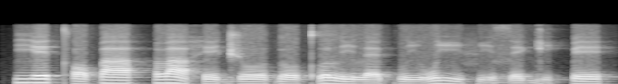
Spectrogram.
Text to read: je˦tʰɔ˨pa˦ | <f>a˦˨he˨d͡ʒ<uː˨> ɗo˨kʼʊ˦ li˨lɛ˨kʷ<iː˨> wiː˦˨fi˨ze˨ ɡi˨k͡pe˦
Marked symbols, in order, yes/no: no, no, yes

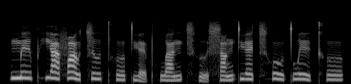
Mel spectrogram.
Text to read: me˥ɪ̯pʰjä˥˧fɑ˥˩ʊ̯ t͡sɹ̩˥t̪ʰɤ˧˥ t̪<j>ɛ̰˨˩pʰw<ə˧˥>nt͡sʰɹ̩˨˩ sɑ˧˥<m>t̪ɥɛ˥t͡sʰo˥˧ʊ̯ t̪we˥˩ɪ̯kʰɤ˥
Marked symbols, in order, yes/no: no, no, no

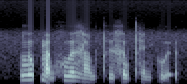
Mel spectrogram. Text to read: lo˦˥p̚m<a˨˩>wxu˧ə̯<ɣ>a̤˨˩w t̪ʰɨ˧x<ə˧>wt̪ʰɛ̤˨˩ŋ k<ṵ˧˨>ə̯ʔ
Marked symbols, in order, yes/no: no, yes, yes, yes

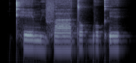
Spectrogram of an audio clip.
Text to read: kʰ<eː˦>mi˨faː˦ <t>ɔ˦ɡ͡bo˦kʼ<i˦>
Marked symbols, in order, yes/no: yes, yes, no

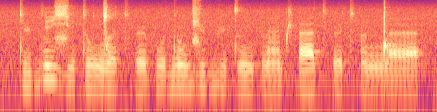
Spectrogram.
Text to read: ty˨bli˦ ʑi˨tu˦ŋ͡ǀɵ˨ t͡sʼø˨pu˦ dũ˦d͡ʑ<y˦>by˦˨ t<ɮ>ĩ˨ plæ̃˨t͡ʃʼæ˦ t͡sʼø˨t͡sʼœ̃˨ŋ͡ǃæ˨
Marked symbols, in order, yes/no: yes, no

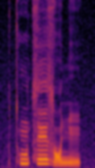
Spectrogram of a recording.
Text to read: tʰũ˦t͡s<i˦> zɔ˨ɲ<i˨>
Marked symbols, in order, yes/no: no, no

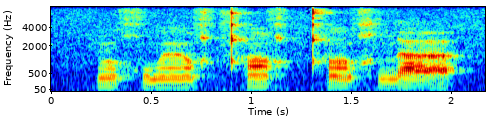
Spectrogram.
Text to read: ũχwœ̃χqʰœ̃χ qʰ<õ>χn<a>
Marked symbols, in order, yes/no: no, yes

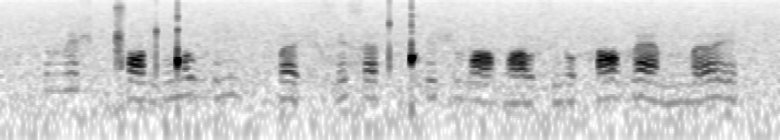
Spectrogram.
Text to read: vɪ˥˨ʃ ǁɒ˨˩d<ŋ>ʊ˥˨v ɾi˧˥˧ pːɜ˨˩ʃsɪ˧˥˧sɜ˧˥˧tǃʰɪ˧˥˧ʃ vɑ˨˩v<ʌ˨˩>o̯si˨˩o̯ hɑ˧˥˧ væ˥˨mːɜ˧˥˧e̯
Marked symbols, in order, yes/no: no, no

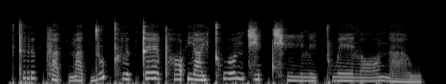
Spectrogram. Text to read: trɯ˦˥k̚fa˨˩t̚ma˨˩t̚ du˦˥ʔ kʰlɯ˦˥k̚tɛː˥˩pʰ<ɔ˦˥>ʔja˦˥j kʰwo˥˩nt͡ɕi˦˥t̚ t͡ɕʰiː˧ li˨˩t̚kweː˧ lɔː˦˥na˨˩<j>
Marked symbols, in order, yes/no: yes, no

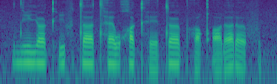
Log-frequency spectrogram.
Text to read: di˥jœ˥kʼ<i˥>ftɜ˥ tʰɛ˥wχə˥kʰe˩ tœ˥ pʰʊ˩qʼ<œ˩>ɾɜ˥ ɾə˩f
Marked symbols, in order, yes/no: yes, yes

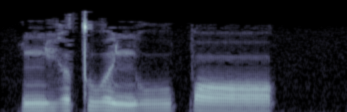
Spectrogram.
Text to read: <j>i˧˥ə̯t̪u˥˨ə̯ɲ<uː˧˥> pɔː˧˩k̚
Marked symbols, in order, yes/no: no, yes

